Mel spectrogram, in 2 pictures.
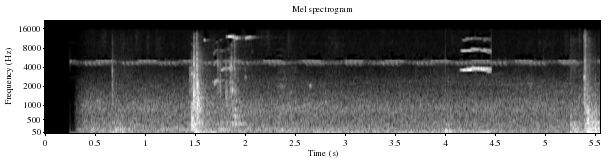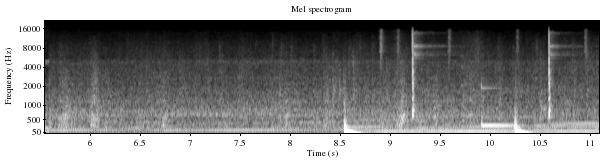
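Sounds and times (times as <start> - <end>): bus rumble: 0.4 - 11.0
sharp clunk: 5.2 - 5.6.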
